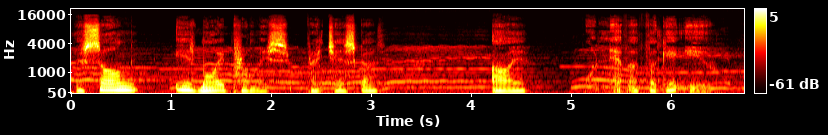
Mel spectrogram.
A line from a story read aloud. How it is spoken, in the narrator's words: as the tears filled his big blue eyes, softly said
